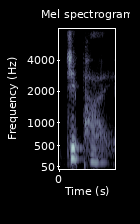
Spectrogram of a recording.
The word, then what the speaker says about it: Jippa: km zafari so and it's called jipai oh but it's spelled j-i-p-p a but it's the a with the apostrophe on top so that's what gives it that different uh ending so it would be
